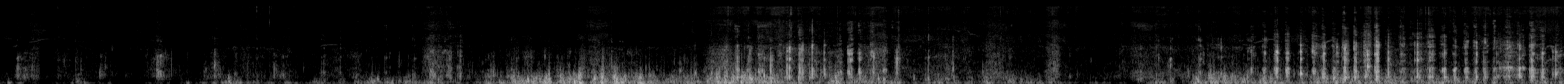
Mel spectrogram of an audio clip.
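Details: Rare breed Oxford Sandy and Black pigs, six boars foraging in winter between storms; low grunting and chomping, thick and continuous through the middle, with a quiet pause near eleven seconds before grunts return.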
